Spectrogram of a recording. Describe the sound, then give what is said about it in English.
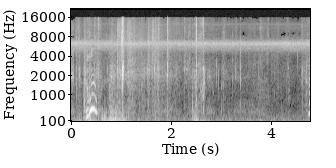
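A fly buzzes briefly near the microphone at the start, loud and fluttery, then drifts off, leaving a steady thin high-pitched whine and a few soft knocks. “I think that was just a fly of some sort.”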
